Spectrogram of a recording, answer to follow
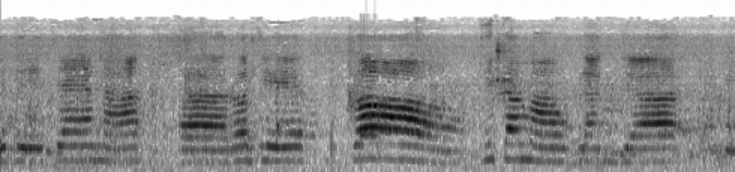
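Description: A young girl's high voice singing in short, held sing-song phrases.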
